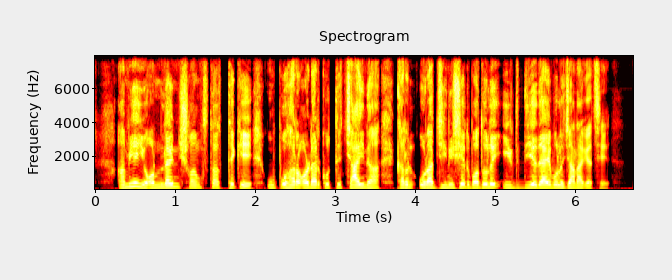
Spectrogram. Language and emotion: Bengali, fearful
